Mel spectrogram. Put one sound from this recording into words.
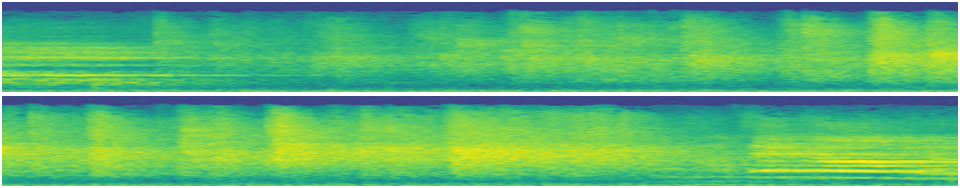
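An audience and choir applaud with clapping hands.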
